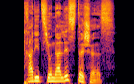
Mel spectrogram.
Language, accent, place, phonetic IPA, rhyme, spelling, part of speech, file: German, Germany, Berlin, [tʁadit͡si̯onaˈlɪstɪʃəs], -ɪstɪʃəs, traditionalistisches, adjective, De-traditionalistisches.ogg
- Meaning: strong/mixed nominative/accusative neuter singular of traditionalistisch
